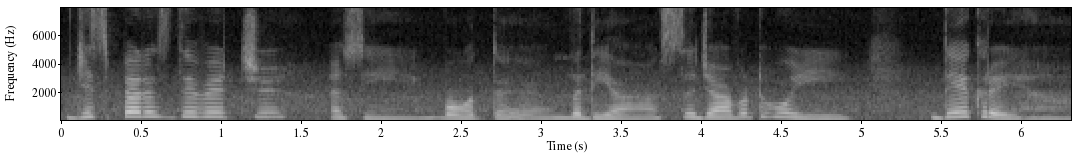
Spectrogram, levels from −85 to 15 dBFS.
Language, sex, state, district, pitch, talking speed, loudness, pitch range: Punjabi, female, Punjab, Kapurthala, 245 Hz, 115 wpm, -20 LUFS, 225-300 Hz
